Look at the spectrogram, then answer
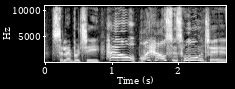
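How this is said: The title is said in a dramatic, acted way.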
